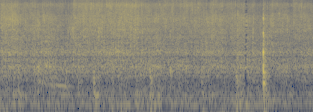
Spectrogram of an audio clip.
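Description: Thick spiced onion-tomato masala sizzling in oil in a non-stick wok as a silicone spatula stirs and scrapes it round, the masala being fried down after its ground spices went in. One sharp knock about five seconds in.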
